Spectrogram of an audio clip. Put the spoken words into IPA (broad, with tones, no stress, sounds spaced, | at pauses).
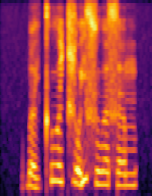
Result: ɓ ə˧˩ j t̪ʰ u˧ ə̯ t͡ɕ o̰˧˥ j s u˧ ə̯ s ə˧ m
